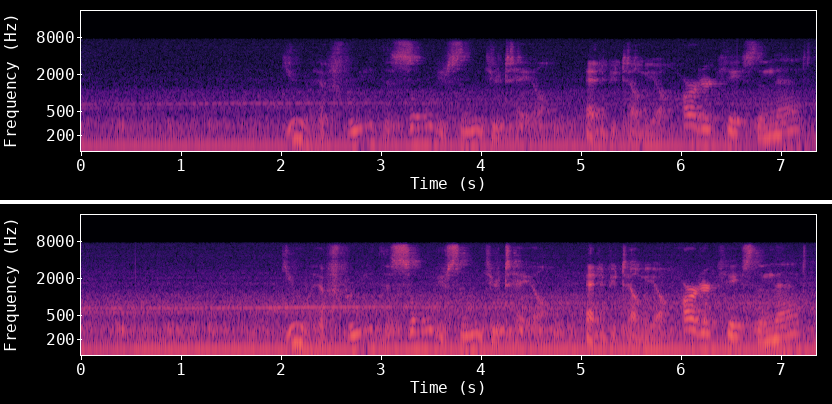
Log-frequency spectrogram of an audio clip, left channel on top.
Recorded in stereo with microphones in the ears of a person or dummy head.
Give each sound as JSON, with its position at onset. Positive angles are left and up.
{"t": 2.0, "sound": "a man speaking", "side_deg": -35, "distance_m": 2.0}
